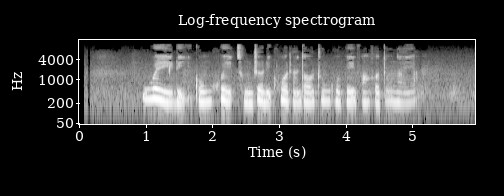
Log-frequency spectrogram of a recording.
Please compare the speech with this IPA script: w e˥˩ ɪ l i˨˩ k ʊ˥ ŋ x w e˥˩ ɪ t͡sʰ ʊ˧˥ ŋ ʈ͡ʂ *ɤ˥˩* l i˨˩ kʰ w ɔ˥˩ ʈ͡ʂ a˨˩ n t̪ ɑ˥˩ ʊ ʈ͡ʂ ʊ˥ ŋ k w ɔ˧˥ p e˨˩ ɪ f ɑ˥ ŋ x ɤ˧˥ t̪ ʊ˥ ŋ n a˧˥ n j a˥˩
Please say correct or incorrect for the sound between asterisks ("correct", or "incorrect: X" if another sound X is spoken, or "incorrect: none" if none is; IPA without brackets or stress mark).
correct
